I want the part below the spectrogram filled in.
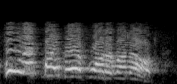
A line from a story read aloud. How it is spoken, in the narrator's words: Dagwood, seeing his hiding place is gone, yells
